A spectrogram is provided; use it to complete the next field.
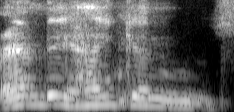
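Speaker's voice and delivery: put-on very high, all-out, top-of-lungs yell. Retelling calling out to someone up on a stage: imitating a yell at top of voice. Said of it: "I yelled at the top of my, my voice".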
